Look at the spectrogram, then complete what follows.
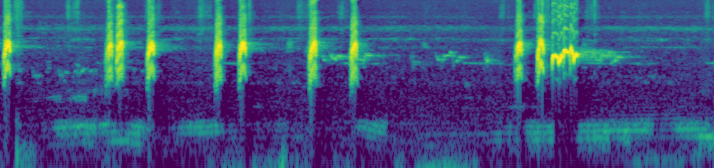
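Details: Vigorous sooty-headed bulbul song meant to call a rival and train caged birds: sharp, bright chip notes spaced about half a second apart, ending in a quick warbled whistle, over a low droning hum.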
